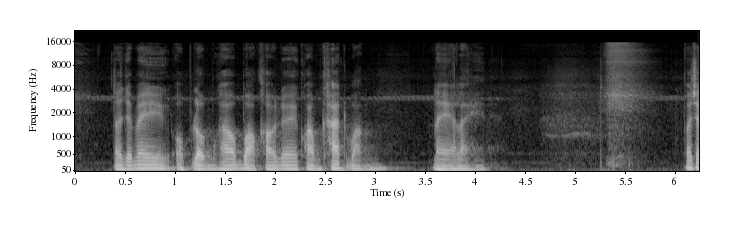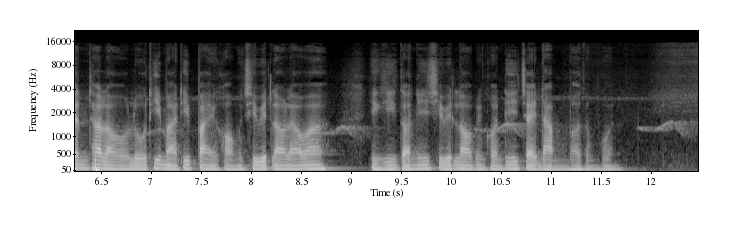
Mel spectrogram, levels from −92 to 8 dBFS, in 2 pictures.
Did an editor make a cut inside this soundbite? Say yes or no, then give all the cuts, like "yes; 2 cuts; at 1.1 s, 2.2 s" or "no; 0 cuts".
no; 0 cuts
